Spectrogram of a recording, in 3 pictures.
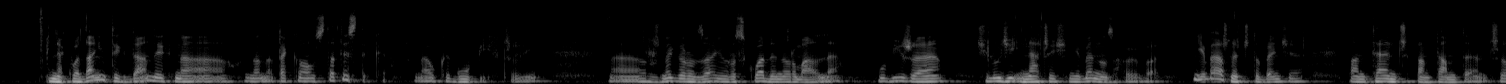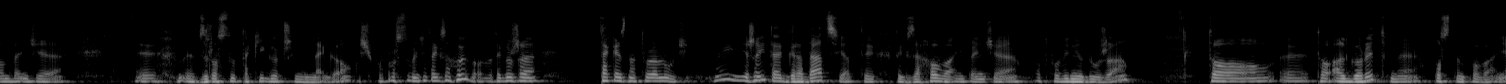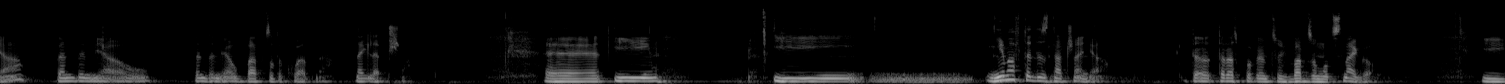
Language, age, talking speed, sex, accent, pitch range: Polish, 40-59, 120 wpm, male, native, 125-150 Hz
